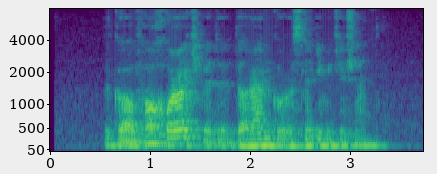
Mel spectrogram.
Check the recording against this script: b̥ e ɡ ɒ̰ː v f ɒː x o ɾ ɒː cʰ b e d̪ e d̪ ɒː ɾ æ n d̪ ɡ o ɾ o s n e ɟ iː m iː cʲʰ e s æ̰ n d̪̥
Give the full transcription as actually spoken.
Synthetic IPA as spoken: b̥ e ɡ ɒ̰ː v h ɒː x o ɾ ɒː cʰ b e d̪ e d̪ ɒː ɾ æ n d̪ ɡ o ɾ o s n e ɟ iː m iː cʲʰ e ʃ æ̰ n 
